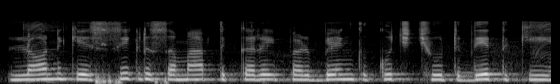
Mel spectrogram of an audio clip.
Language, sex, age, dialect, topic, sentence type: Maithili, female, 25-30, Southern/Standard, banking, question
